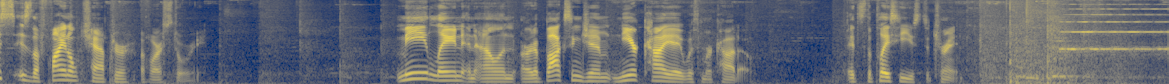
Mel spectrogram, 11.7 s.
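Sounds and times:
speech: 0.0 - 2.1, 4.0 - 7.6, 8.5 - 9.9
boxing gym three-minute round timer buzzer: 10.5 - 11.6.

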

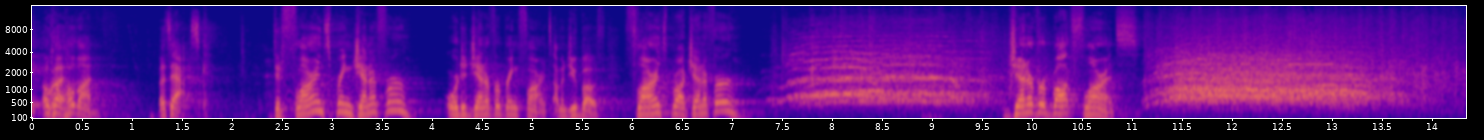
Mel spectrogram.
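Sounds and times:
speech: 0.0 - 1.8, 2.4 - 7.7, 9.7 - 11.2
crowd cheering and clapping: 7.3 - 10.0, 11.1 - 14.3.

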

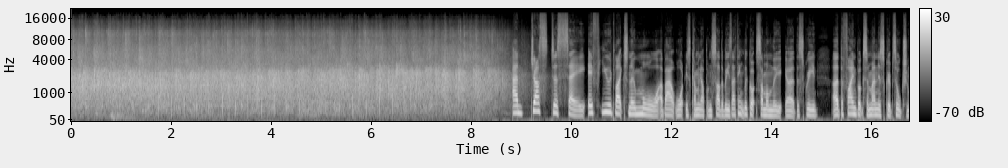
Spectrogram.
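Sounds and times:
audience applauding: 0.0 - 9.2
speech: 8.9 - 16.7.

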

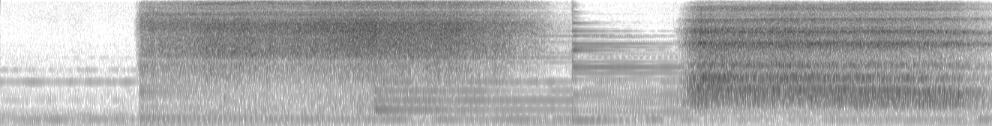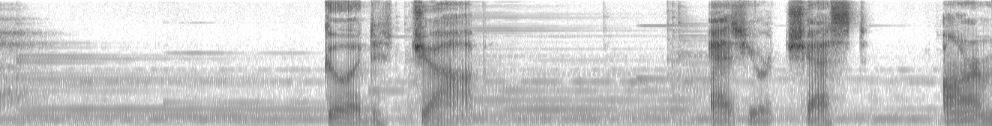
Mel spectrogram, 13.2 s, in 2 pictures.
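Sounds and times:
soft tonal music: 0.0 - 13.2
deep breath in and out like a dragon breathing fire: 0.9 - 3.8, 4.5 - 7.2
speech: 8.8 - 10.0, 11.4 - 13.2.

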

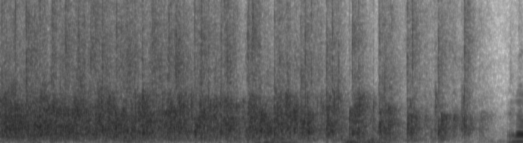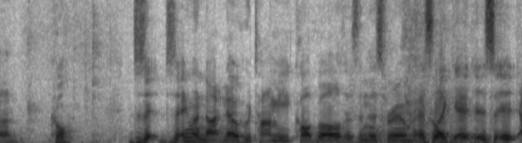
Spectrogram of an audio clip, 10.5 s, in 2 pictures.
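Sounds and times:
audience applause: 0.0 - 5.0
speech: 5.2 - 10.4.

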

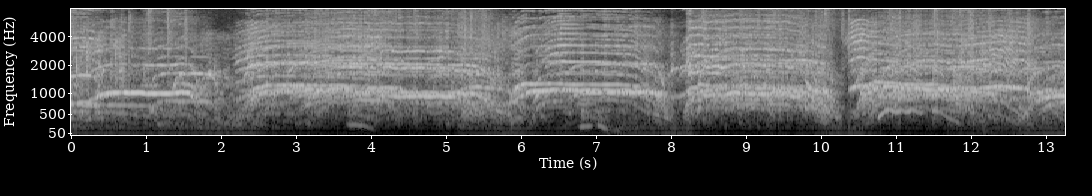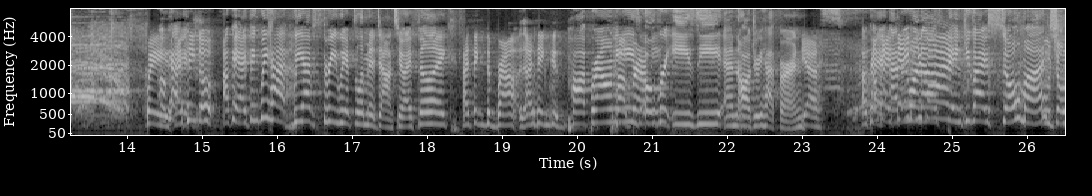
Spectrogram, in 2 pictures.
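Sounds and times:
audience cheering: 0.0 - 14.2
speech: 14.5 - 26.5.

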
